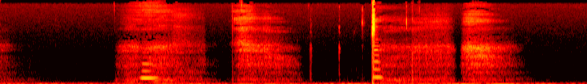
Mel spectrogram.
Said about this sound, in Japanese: 安らかな吐息だな。聞いてると私もドランってしてきそう。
